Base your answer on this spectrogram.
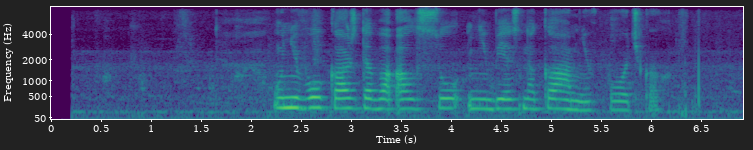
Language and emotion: Russian, neutral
